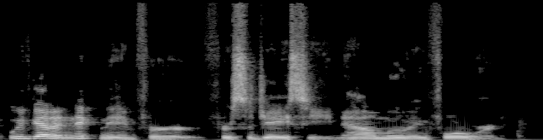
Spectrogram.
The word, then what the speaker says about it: Saggese: It's not how you pronounce his name, but this guy's name is Thomas Saggese. Ross, please say it for me because it's just stuck in my head. Saggese. Thomas Saggese.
